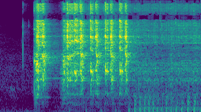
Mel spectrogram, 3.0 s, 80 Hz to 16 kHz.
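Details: 2020 go-kart small engine right after a PZ20 carburetor change: pull-start rattle, then it catches with a few quick pops and an uneven putter that fades and dies instead of holding a steady idle.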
